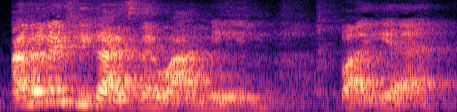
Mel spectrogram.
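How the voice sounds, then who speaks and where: A woman's voice: deep voice, sing-song, fast, bright, forceful tone, slight background noise. A woman vlogger chatting casually while eating, rambling with lots of fillers. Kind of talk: casual chat mukbang. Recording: very echoey room.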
